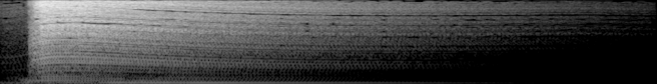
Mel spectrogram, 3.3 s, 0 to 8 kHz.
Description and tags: Artificial Simulated Space Sound 14
Artificial Simulated Space Sound
Created with Audacity by processing natural ambient sound recordings
UFO, alien, ambient, artificial, atmosphere, drone, effect, experimental, fx, pad, sci-fi, scifi, soundscape, space, spacecraft, spaceship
